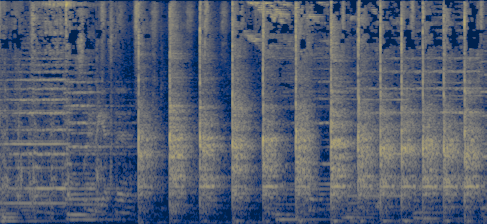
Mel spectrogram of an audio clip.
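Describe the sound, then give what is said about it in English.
A milk bag is banged against a counter about a dozen times in a steady rhythm, roughly two sharp, loud thumps per second, over a faint humming tone in the background. “Hold it up in here, like bang on the counter a few times.”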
